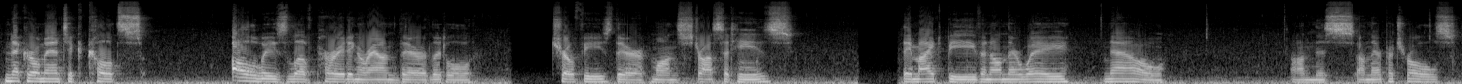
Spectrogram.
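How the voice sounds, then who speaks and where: A man acts out a courtly ratman devotee of plague in a tabletop fantasy game. He is self-assured and formal, choosing his words slowly at a middling pitch. There is light background noise on the recording. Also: fairly even intonation, natural voice, poor audio. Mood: polite warning. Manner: formal, measured, deliberate phrasing.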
